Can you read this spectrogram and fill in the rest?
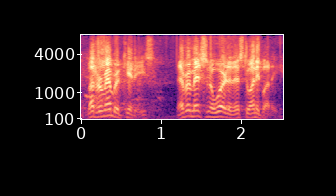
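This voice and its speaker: An actor playing a pompous but kindly middle-aged uncle in 1940s radio comedy, with hesitant hems and hearty chuckles. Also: male voice, on the high side, very animated, rapid-fire, bright, forceful tone, breathy edge, full character voice. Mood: mock dignified. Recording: noisy, crackly old radio broadcast.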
